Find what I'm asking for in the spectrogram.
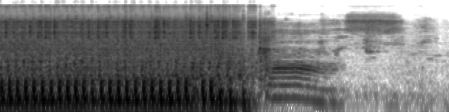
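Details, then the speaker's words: Yamaha Vega motorcycle with a clutch that slips on climbs and jumps: rough, loud clatter about three beats a second over the idle before shutoff; "klatak klotok" noise, suspected clutch side, unconfirmed before teardown. "kita bongkar motor ini suaranya rame banget ya jadi motor ini suaranya Klatak Klotok Klatak Klotok bisalah suka ngeplos selip ditanjakan juga suka loncat-loncat"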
